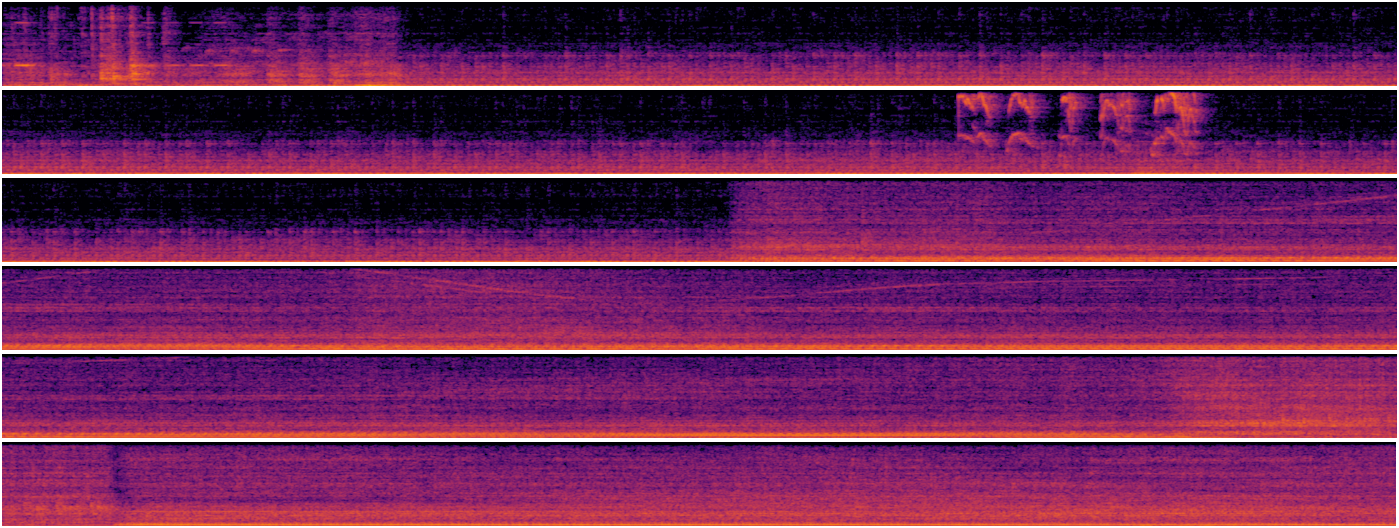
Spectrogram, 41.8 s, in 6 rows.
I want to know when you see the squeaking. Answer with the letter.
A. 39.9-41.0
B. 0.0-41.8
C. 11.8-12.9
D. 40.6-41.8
C.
